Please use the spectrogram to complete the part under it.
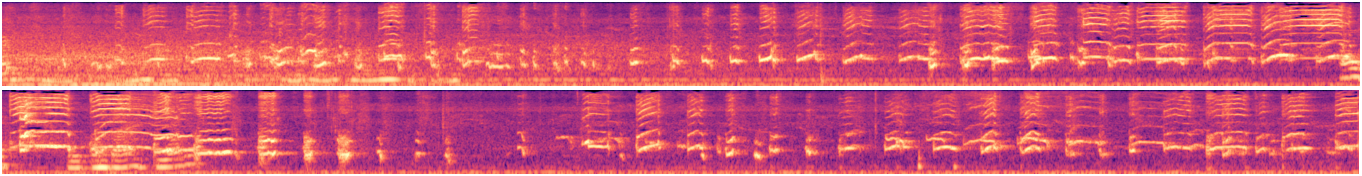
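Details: A litter of puppies taking their first steps squeals and whines continuously, dense overlapping high peeping cries with brief grunts, pausing briefly near the middle before the chorus resumes.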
